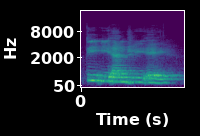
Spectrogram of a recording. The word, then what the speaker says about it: tenga: or sometimes when we write it down we spell it like this it's like tena t-e-n-g-a yeah so tenga or and then neck is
